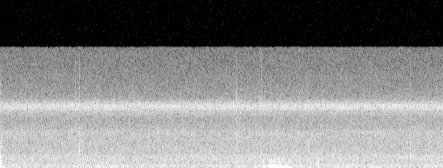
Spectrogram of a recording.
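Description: Honey bees humming steadily from an open hive, a continuous even buzz of the colony.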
